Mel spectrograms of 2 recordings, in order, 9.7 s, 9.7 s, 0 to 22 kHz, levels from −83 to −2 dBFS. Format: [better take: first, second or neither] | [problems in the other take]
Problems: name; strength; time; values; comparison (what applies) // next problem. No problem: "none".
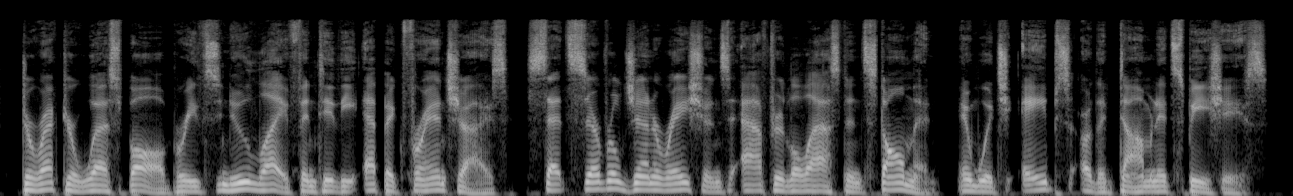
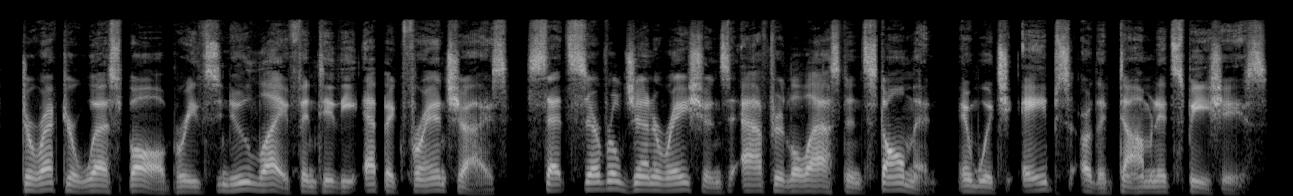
first | thin; somewhat; fading below 550 Hz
